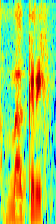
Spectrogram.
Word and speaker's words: Macri: Macri, con acento en la I.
